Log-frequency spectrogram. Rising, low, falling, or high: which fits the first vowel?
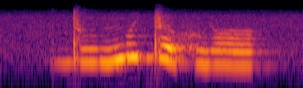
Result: low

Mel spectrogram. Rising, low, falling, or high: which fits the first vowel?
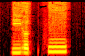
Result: low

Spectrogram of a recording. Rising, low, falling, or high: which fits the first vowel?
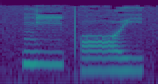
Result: high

